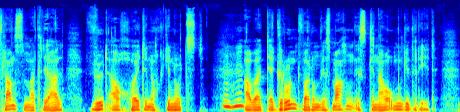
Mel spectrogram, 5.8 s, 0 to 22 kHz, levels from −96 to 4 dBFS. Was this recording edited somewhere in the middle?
no; 0 cuts

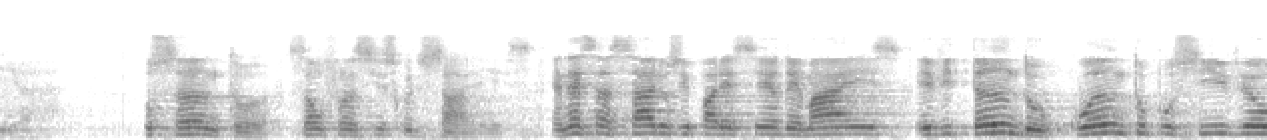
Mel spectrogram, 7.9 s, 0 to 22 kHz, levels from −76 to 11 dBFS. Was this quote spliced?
yes; 6 cuts; at 0.9 s, 1.7 s, 3.4 s, 4.2 s, 4.9 s, 5.7 s

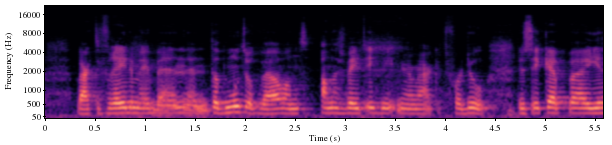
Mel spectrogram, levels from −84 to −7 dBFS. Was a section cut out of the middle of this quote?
yes; 1 cut; at 2.7 s

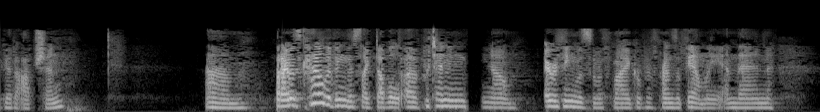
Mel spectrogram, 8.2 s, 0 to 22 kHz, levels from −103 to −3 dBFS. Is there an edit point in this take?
yes; 4 cuts; at 4.0 s, 4.7 s, 5.9 s, 6.8 s

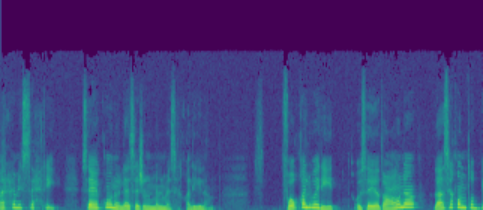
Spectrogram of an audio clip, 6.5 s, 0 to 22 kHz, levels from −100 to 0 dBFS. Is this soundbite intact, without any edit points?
yes; 0 cuts

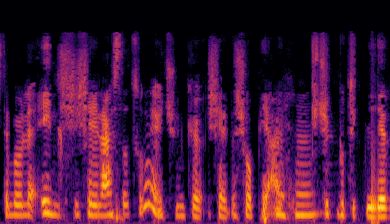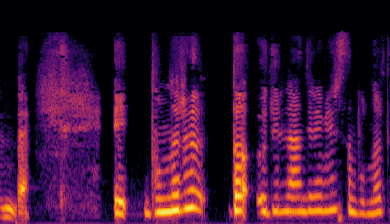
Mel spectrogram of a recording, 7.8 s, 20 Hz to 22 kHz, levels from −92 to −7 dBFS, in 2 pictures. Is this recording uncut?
yes; 0 cuts

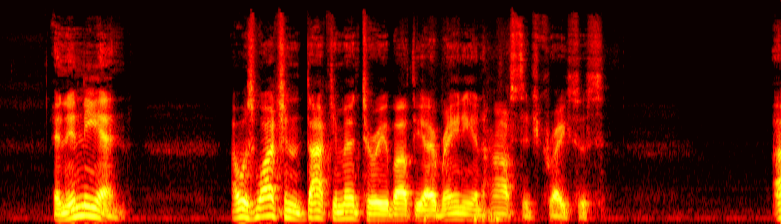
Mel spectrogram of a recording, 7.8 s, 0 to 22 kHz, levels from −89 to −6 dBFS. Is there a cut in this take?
no; 0 cuts

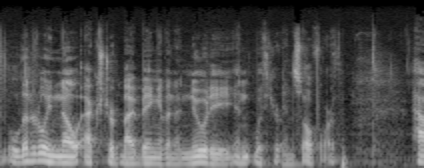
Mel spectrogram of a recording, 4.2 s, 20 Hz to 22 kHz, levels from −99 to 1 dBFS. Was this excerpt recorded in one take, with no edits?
no; 3 cuts; at 1.2 s, 1.6 s, 2.8 s

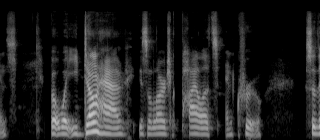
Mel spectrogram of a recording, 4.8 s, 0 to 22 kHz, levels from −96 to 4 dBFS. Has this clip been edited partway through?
yes; 1 cut; at 2.6 s

